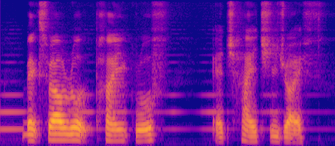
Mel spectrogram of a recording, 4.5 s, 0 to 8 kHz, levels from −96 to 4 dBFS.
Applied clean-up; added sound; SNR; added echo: neural mask model RNNoise.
